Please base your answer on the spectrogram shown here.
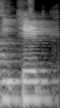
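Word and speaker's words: decade: for more then A ডিকেড এক দশকের বেশি সময় ধরে ডিকেড মানে সরি ডেকেড উচ্চারণটা হবে আমেরিকান প্রোনাউন্সিয়েশন ডেকেড এখানে উচ্চারণ হবে মোর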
